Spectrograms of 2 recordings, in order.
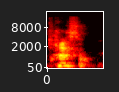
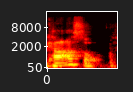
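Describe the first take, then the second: First: It uses the regional Victorian pronunciation. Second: It uses the pronunciation common across Australia. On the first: This is the traditional local pronunciation in Victoria. "people in most of Victoria... pronounce that word as castle" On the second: This is how the film's title is said nationwide. "universally across Australia pronounced as the castle"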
